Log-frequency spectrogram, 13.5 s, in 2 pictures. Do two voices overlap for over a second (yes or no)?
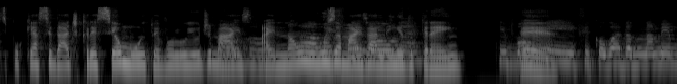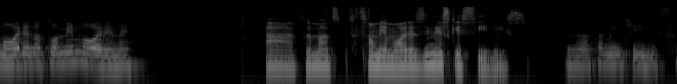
yes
